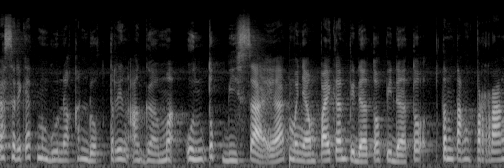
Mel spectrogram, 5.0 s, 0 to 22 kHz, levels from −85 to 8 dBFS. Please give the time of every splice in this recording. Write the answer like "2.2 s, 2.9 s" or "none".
2.9 s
